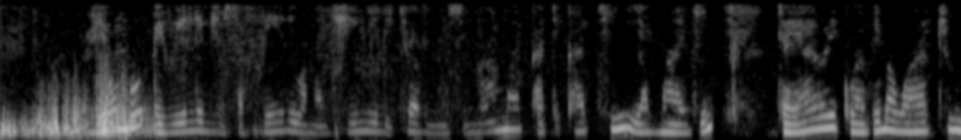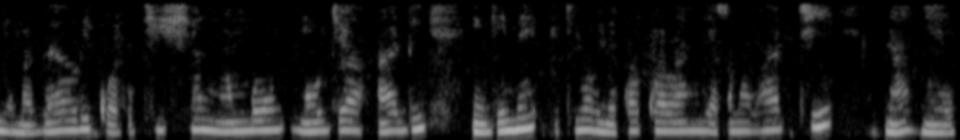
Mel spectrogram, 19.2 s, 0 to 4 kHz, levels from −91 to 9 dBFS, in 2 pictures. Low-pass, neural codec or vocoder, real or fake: 3.6 kHz; none; real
